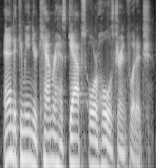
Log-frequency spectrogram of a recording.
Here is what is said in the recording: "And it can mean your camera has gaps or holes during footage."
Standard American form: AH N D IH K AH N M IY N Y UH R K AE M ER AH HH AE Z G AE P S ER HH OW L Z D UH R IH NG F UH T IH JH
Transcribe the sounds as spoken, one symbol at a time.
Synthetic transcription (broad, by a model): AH N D IH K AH M IY N Y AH R K AE M ER AH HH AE Z G AE P S ER HH OW L Z D UH R IH NG F UH T IH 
